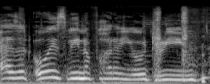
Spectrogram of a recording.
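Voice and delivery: amused, laughing tone, said through laughter. Asking about a planned proposal, in a laughing tone. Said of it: "Why are you saying it in such a laughing tone?".

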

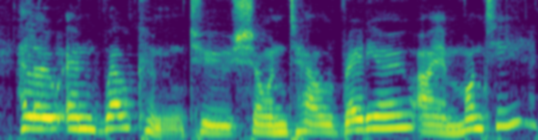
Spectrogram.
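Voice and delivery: mock newsreader voice with put-on British accent. Asked for their best newsreader voice, monty introduces the show in a british newsreader voice. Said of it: "All of a sudden British".

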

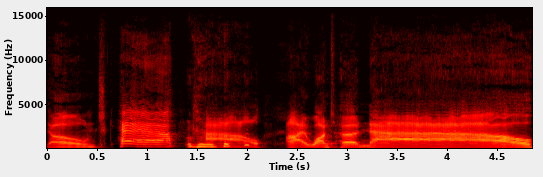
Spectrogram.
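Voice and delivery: high, very slow, stretched long, drawn out. Introducing a guest on air, quoting in a Veruca Salt voice. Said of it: "in the words of Veruca Salt".

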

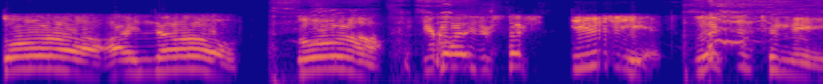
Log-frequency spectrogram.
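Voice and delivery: slow bro voice, every word drawn out. Retelling what he always says to the speaker's wife: Brady Quinn impression. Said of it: "Brady Quinn impressions".

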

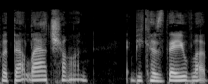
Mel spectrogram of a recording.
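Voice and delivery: tearful, moved, emotional delivery. Urging parents to buckle children into car seats, teary and emotional. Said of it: "pardon me for the tears".

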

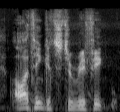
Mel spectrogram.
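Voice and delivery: plain

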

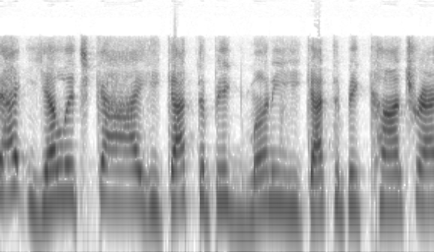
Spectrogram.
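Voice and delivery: high, slow, drawling mock Midwest accent, radio-caller style.

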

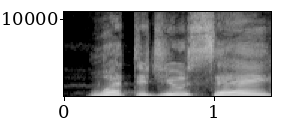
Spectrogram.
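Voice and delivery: high, slow, drawn-out, furious delivery.

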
